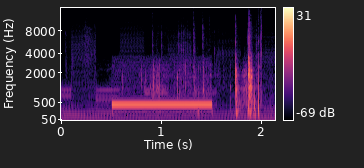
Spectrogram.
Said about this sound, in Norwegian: Jeg ringer en eh, matematiker.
